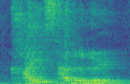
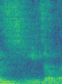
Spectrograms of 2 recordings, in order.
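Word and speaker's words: Caesar: 이 가이사라고 하는 말은 원래 그 이탈리아 말로 하면 가이사르입니다. 가이사르를 영어식 발음으로 시저가 됩니다. 이것을 독일식 발음으로 카이저가 되겠죠.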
